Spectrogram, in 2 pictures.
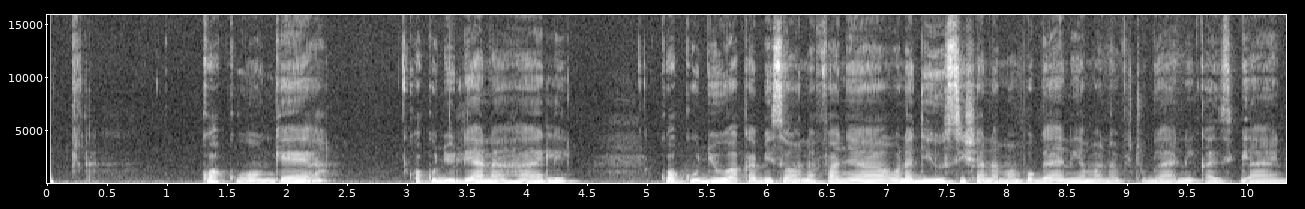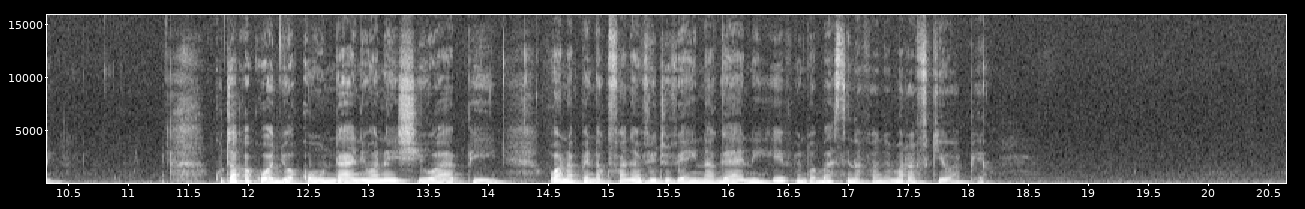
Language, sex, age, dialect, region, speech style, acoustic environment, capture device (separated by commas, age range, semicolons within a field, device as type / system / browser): Swahili, female, 35-44, Kenya - Nairobi Sheng-influenced, Kenya, focused, silence; traffic, desktop / Windows / Chrome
